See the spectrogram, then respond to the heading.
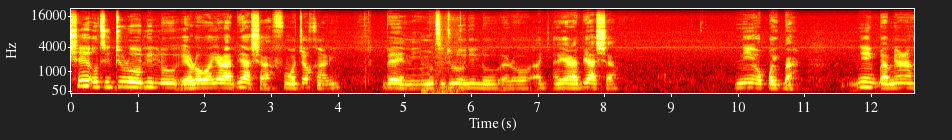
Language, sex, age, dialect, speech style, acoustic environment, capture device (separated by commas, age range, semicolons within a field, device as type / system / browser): Yoruba, female, 25-34, Nigeria - Ibadan, relaxed, nature, desktop / Windows / Chrome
